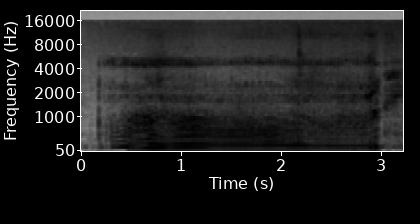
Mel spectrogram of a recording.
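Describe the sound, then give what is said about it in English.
A voice imitates a dog's low, rumbling growl, held steadily for nearly three seconds before cutting off abruptly, portraying a dog sitting and growling with the hair on its neck raised. “and you kind of turn around and you see the dog like sitting there like growling at you.”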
